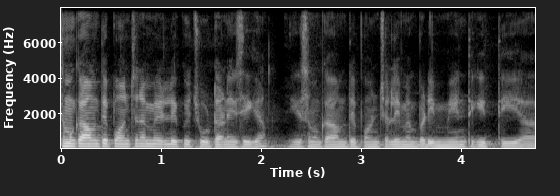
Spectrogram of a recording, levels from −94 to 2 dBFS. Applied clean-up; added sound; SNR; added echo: none; none; none; none.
